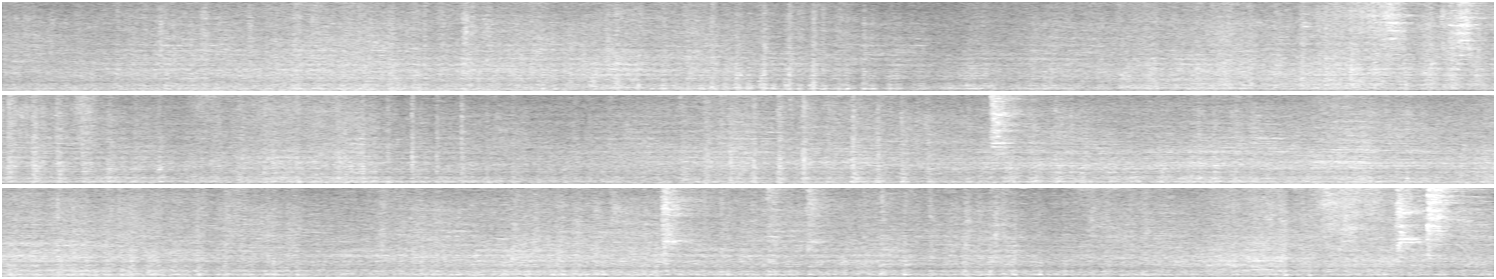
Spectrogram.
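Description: Freight cars of a freight train, including tank cars, covered hoppers and box cars, rolling past at speed: a steady, loud rumble of steel wheels on the rails. A few short, sharp high-pitched sounds come about a third of the way in, in the middle and near the end.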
